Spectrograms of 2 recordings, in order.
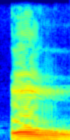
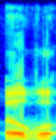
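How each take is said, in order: First: The final gh flows smoothly without a bounce. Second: The final gh ends with a bouncing release. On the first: The speaker calls it right. "Kita baca sukun" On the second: The speaker calls it wrong.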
